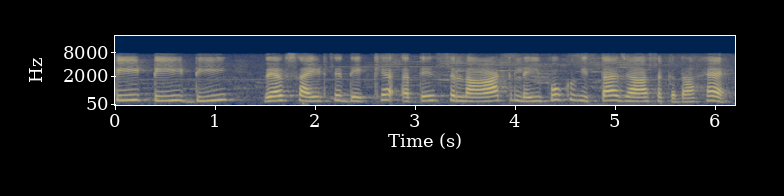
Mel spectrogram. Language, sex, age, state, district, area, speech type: Punjabi, female, 45-60, Punjab, Jalandhar, urban, read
